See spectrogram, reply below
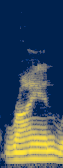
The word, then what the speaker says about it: Ryan: It's Ryan, which is obviously R-Y-A-N. And then the last name is Shaloya, S-C-I-A-L-O-I-A.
